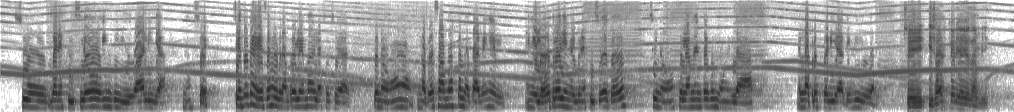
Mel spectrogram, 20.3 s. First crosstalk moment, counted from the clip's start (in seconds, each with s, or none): none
